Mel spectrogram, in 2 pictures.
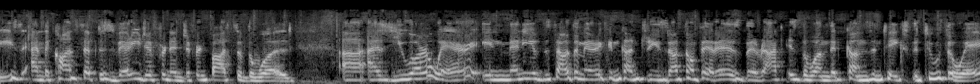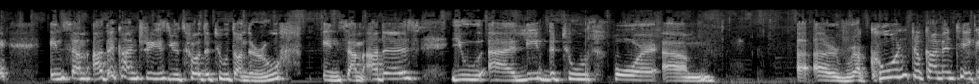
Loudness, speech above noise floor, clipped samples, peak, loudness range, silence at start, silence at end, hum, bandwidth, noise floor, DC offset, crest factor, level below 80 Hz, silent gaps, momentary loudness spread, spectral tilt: -17 LUFS; 21 dB; under 0.1%; -4 dBFS; 1 LU; 0 s; 0 s; none; 13.5 kHz; -39 dBFS; under 0.1%; 12 dB; -56 dBFS; none; 4 LU; -4 dB/octave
